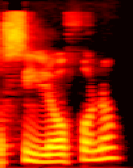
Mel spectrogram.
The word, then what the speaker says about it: xilófono: ambas en ambos casos en posición inicial de palabra también representa el fonema s eh Como por ejemplo xilófono xenofobia otro caso similar sucede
